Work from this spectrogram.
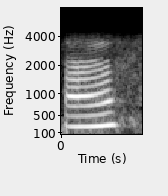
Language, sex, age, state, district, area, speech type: Goan Konkani, female, 30-45, Goa, Quepem, rural, conversation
